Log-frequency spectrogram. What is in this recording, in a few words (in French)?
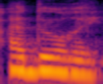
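"adoré", French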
